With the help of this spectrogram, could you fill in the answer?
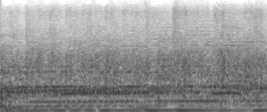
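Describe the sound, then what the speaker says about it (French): A church congregation claps loudly for the Lord during a prayer gathering. The dense, sustained applause rises over a steady held musical tone underneath. "Est-ce qu'on peut applaudir très très fort le Seigneur?"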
